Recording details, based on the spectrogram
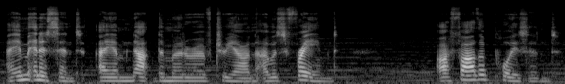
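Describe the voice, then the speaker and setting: Woman, bright voice, chatty game commentary, giggly, roleplay line reading, gaming channel host. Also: low voice, moderate pace, faint music behind. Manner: chatty, giggly, slips into reading lines in character. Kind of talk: let's play roleplay commentary.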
